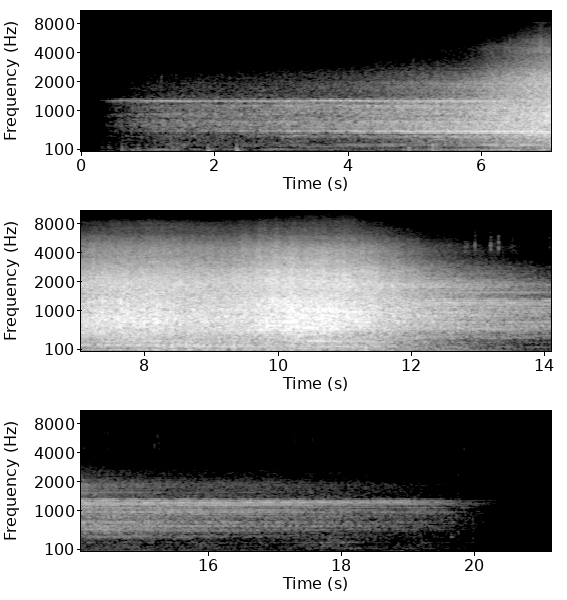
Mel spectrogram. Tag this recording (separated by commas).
Vehicle, Rail transport, Train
